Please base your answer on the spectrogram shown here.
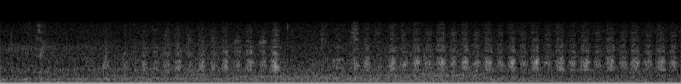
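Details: Cerberus, a Great Dane x St Bernard mix dog indoors, pants steadily in quick, even breaths while chomping on a big dog pretzel, with scattered crunchy chewing clicks over a low room hum.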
